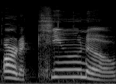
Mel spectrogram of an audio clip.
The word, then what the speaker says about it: Articuno: I want an Articuno, because that's how you say it.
